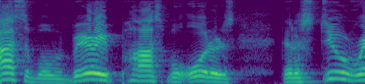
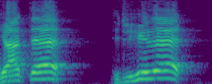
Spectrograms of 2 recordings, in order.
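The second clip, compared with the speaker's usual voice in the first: ordinary talk, nothing marked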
